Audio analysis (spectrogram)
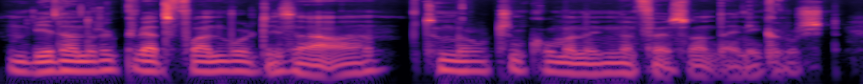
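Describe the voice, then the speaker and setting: A man's voice: deep voice, fast talker, warm tone, dry recording, clean studio sound. A man with an Austrian accent, chatting easily as co-host of a podcast and explaining dialect words. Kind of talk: casual podcast chat.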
